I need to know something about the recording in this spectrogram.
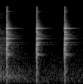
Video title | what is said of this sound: Les Pyrénées dans vos chaussures - Sculpter les Pyrénées a mis le temps | si ça sonne le creux c'est pas bon mais si ça sonne comme une cloche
